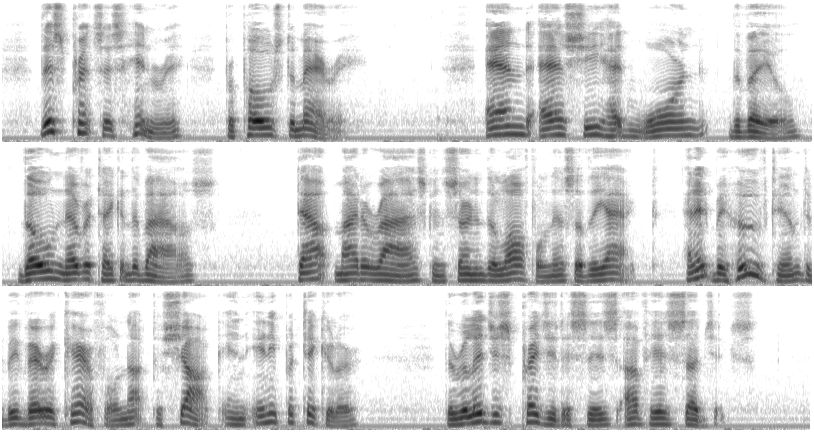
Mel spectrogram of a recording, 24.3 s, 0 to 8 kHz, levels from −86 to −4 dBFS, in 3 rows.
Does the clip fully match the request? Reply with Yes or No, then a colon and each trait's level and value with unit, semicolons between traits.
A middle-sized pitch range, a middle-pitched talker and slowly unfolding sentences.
No: average, 4.2 semitones; low, 130 Hz; slow, 115 wpm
